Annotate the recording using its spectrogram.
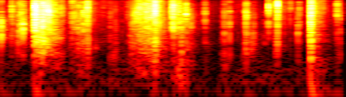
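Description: A foil Pokémon booster pack wrapper being torn open and crinkled by hand, a quick irregular run of tearing and crackling noises.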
